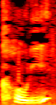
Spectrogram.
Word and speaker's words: coati: he is a white-nosed karate also known as a kawada Mundi or can also be pronounced Cody he is six years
